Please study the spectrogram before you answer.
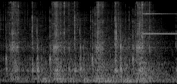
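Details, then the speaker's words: Mid-1920s Marchant XLA lever-set hand-crank mechanical calculator after repair, subtracting repeatedly until the bell: a quick run of crisp mechanical clacks as the crank turns, then a clear bell rings out. It cycles properly and signals overdraft. "anyway I'm going to do one one Dewey so we'll start subtracting until we hit the bell"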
